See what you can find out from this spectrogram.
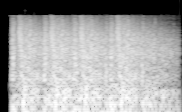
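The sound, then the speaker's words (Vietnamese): A loud explosive roar from a fantasy battle clash bursts in suddenly and holds as one dense, rumbling blast for about two seconds, easing slightly toward the end. “Liên tục bốn tiếng nổ lớn vang lên”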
